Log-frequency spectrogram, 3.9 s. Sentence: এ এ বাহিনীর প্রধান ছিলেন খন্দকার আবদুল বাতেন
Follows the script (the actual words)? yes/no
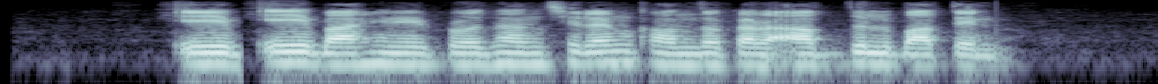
yes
